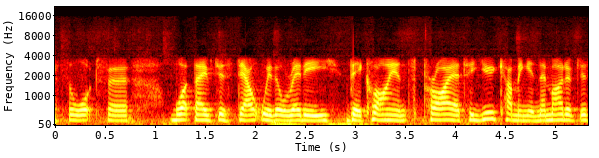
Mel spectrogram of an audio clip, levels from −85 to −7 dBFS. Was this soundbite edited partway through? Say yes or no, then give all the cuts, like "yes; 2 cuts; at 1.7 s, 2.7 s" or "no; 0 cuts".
yes; 2 cuts; at 1.0 s, 2.8 s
